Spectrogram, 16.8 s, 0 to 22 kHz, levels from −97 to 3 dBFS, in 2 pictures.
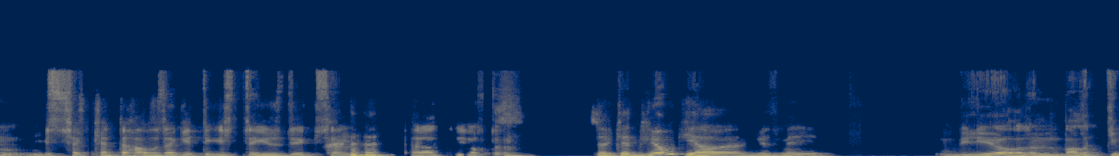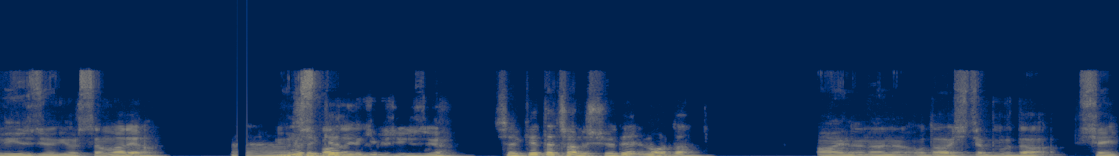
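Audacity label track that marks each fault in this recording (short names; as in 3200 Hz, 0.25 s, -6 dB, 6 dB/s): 10.180000	10.250000	gap 72 ms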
